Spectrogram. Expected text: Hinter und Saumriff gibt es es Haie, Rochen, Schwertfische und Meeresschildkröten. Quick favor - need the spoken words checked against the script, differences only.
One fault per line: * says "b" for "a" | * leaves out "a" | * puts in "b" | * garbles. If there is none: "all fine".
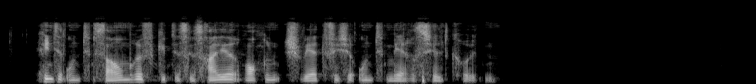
all fine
